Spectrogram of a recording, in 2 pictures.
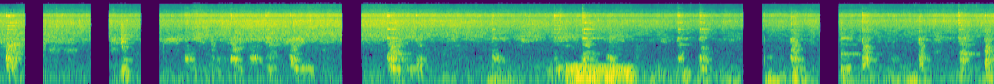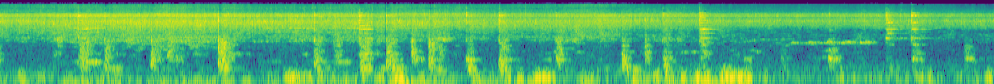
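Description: Chopped tomatoes and onions sizzling in oil in a wok on a gas stove, with a metal spatula stirring and clicking against the pan. The sizzle is steady, and the sound cuts out briefly a few times in the first half.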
